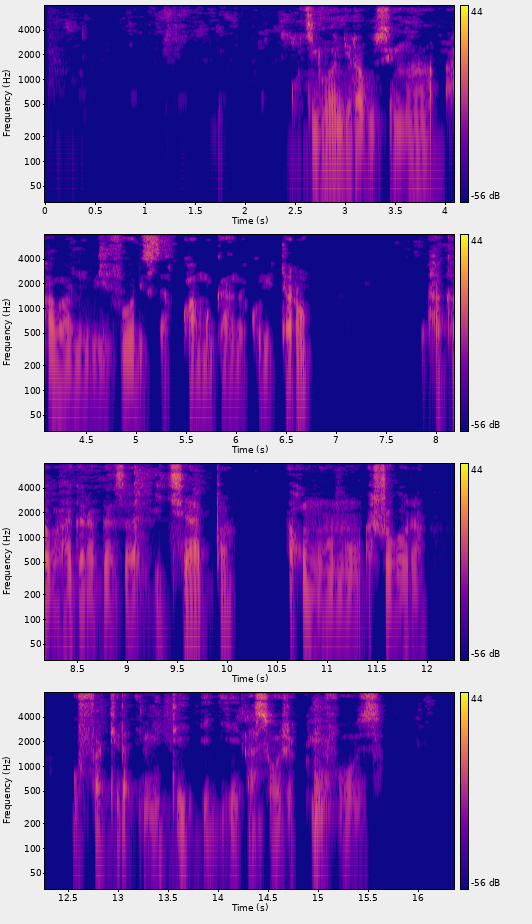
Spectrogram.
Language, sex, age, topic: Kinyarwanda, male, 18-24, government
